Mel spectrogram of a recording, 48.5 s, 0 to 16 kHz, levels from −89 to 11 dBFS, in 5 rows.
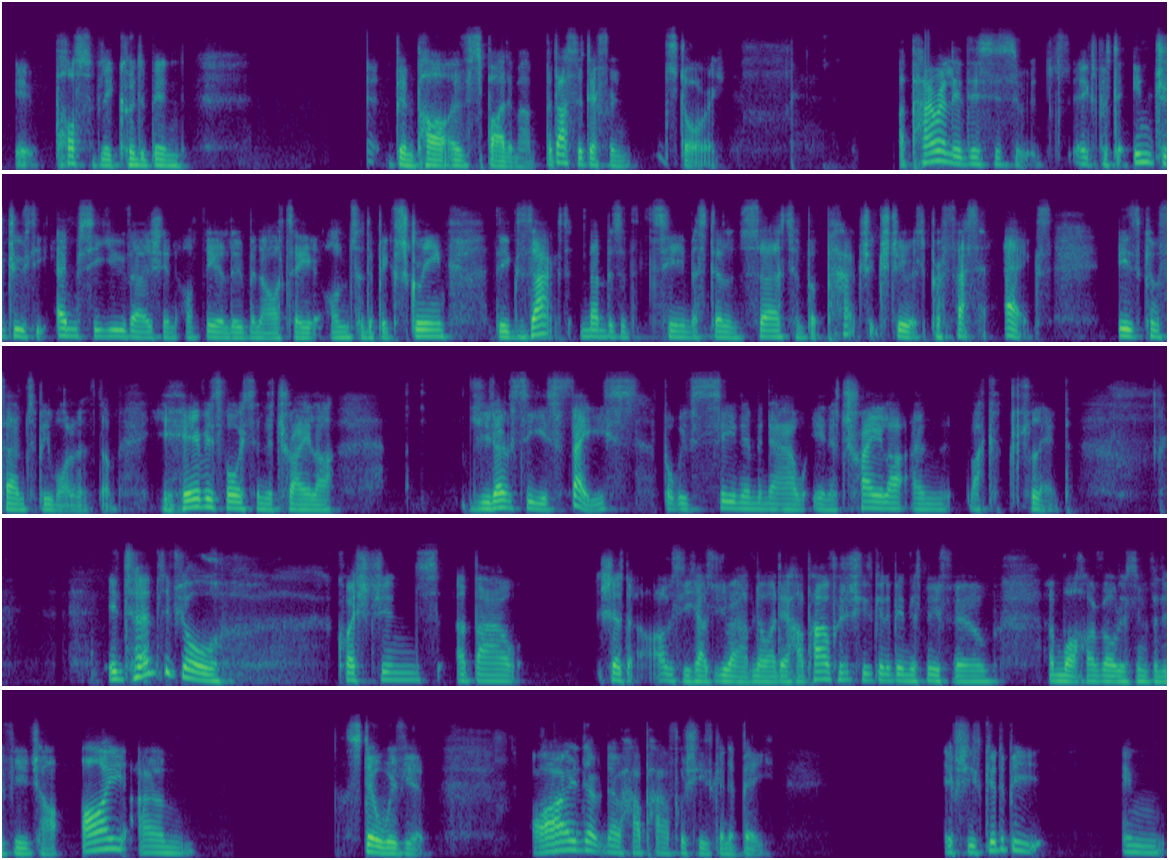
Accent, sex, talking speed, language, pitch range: British, male, 155 wpm, English, 115-145 Hz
